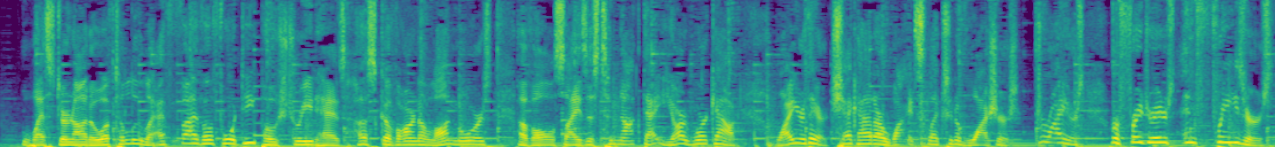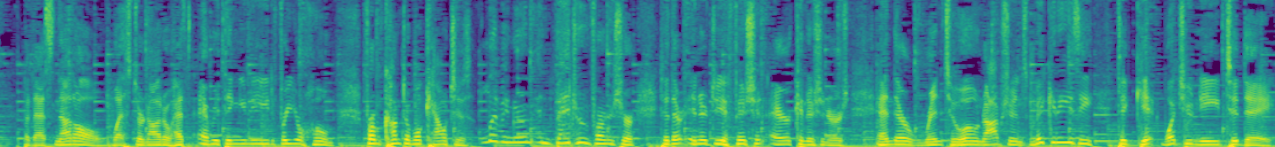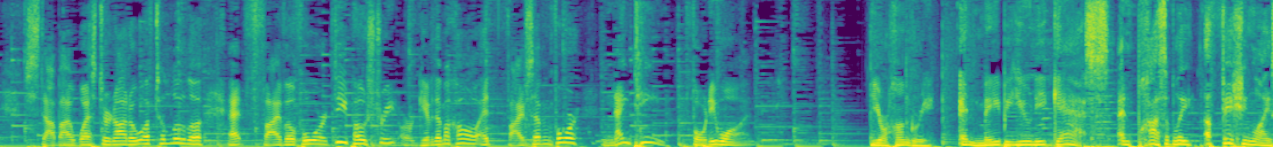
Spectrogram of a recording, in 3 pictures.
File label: Radio Spot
